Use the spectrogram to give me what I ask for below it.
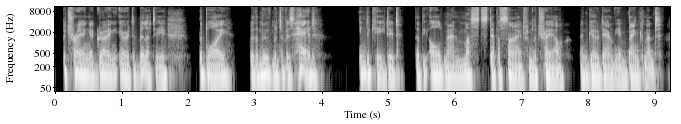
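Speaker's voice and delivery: ordinary delivery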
